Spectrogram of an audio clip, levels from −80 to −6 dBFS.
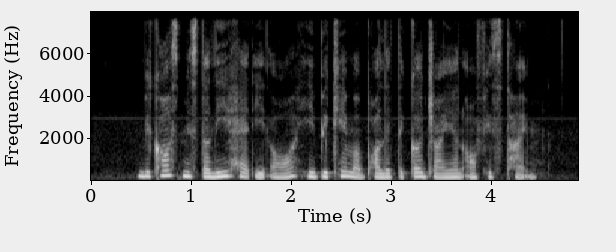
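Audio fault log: No faults heard anywhere in this speech.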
